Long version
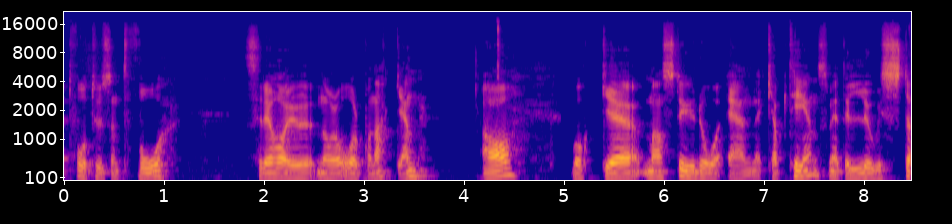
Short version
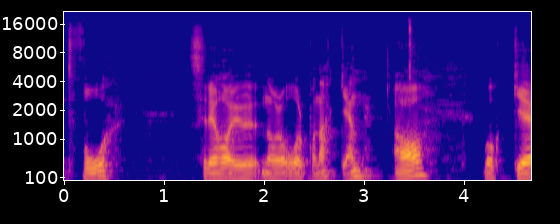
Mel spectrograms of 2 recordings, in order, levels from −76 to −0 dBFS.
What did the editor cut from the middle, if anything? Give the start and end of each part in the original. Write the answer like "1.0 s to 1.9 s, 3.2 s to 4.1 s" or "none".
3.7 s to 4.1 s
